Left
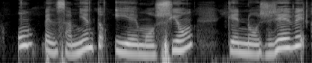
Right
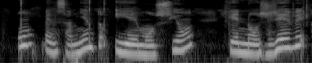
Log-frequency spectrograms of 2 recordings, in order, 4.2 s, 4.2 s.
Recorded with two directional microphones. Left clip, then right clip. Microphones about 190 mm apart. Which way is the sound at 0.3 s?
35° left (ahead or behind).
